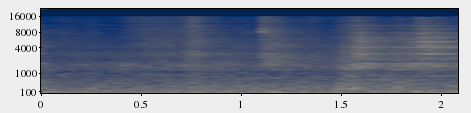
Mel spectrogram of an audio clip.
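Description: Steady low rumble of indoor shopping-centre background noise.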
